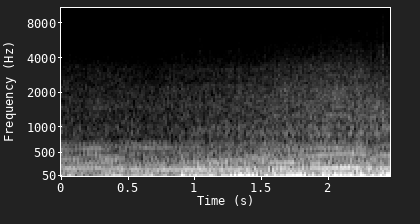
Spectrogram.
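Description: Powerful diesel car accelerating hard with wheel spin, a loud close low engine roar that swells and holds steady with no voices over it.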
